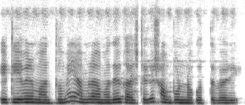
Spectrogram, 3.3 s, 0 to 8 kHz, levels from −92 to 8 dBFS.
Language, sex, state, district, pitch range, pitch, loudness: Bengali, female, West Bengal, North 24 Parganas, 200-230 Hz, 215 Hz, -17 LUFS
